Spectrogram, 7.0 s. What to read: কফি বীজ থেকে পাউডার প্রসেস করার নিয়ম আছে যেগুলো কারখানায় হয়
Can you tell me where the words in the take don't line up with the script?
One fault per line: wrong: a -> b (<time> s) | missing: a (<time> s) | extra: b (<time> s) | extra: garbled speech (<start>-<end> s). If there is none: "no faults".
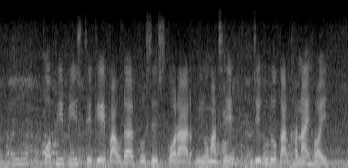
no faults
